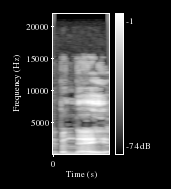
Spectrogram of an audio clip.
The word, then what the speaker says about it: BENEE: I can't remember what episode that was, but Benet is spelled Benee.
